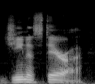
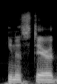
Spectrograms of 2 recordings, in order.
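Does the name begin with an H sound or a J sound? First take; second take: J sound; H sound. First: The name begins with a soft J sound. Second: The name begins with a breathy H sound. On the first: It follows the name's Italian origin. "apparently he is of Italian descent and wanted it to be pronounced Ginastera" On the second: It follows normal Spanish pronunciation. "the G is normally pronounced huh, like an H"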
